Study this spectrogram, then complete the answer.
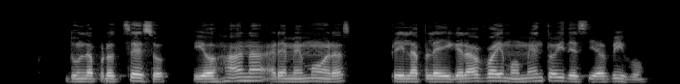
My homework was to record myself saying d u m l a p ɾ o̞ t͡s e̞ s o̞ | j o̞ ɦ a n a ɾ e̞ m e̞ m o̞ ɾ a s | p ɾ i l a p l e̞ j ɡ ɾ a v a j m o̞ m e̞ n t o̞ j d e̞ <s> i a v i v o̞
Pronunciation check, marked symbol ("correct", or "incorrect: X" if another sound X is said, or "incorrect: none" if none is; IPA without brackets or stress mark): correct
